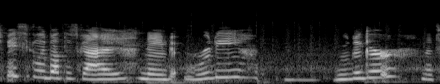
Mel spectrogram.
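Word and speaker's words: Rudy Ruettiger: movie but it's basically about this guy named rudy rudiger that's how you pronounce rudy rudiger and i kind of did my research on hasball's name but it's rudy rudiger and he's uh he went and goes to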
